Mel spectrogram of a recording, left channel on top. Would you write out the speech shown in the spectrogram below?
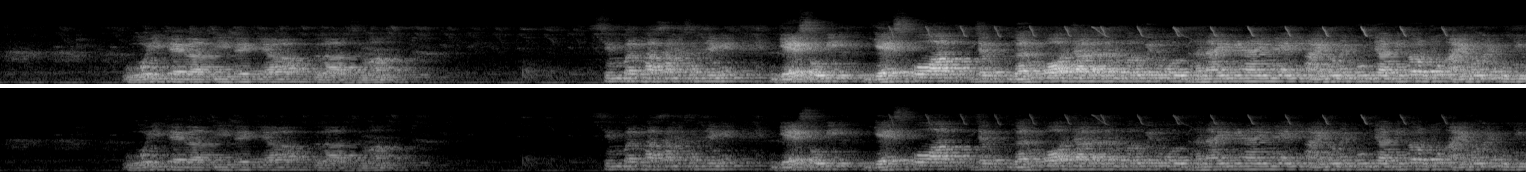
वही कहलाती है क्या? प्लाज्मा। सिंपल भाषा में समझेंगे, गैस होगी, गैस को आप जब गर्म और ज्यादा गर्म करोगे तो वो धन आयन ऋण आयन में यानी आयनों में टूट जाती है, और जो आयनों में टूटी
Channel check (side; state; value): right; quieter; 10.3 dB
